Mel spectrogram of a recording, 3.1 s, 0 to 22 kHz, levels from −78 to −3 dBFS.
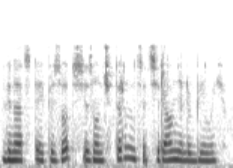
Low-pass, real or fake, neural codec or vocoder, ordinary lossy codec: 7.2 kHz; real; none; AAC, 48 kbps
